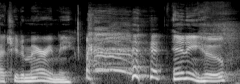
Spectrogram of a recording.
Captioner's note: laughs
